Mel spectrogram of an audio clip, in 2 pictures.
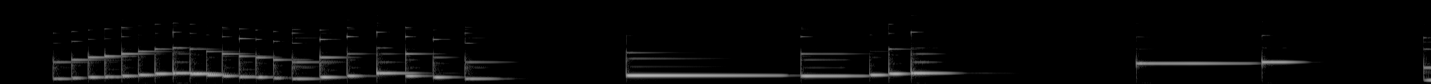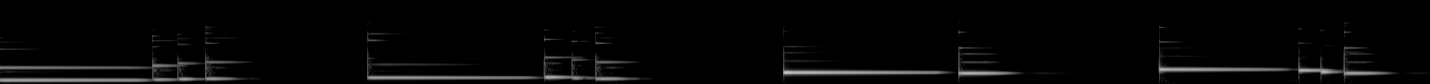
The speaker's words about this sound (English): Okay, I'll do about 5 minutes of random pitches with all 12 tones now. And you should be able to hear them all now.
